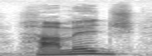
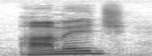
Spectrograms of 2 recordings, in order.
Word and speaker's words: homage: pronounce it homage but they spelled it with an H and they just didn't pronounce the H and from there the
